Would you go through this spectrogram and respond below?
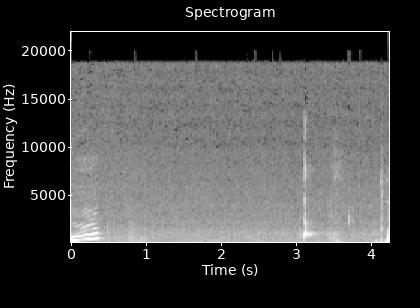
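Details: Little girl hiccuping after drinking a bottle of full cream milk; a single sharp involuntary hiccup in a quiet room after a brief voice.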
